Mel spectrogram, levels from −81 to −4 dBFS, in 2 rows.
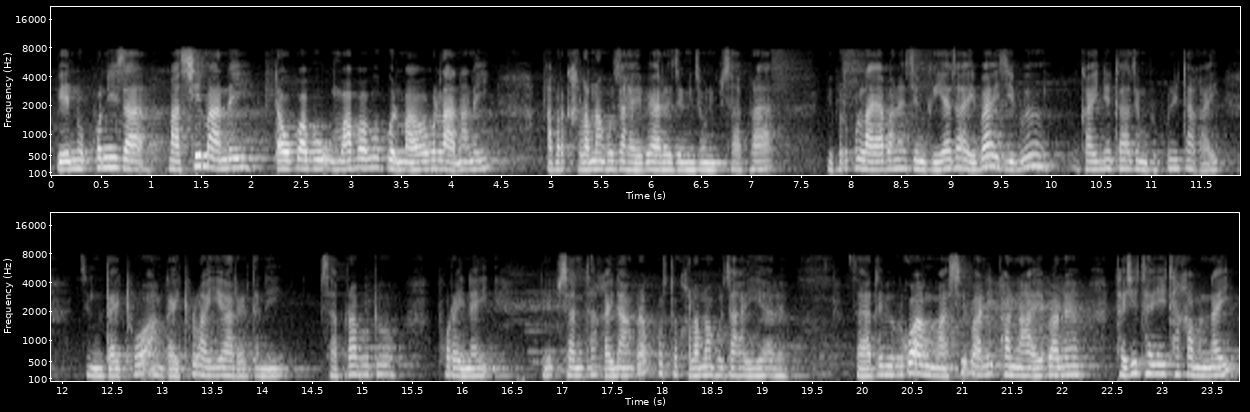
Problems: low volume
